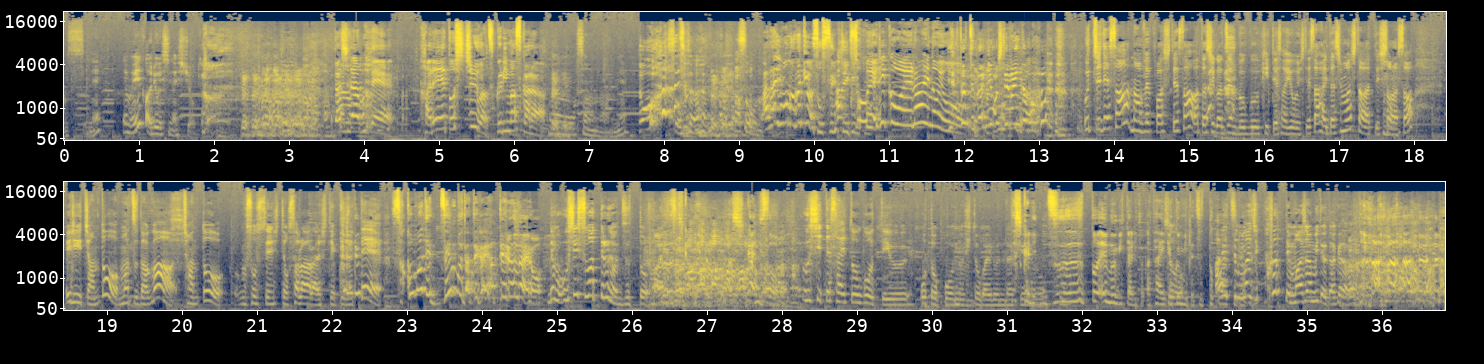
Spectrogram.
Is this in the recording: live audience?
yes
